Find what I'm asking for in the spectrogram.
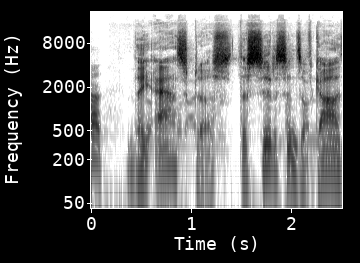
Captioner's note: through translator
